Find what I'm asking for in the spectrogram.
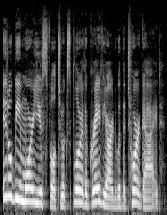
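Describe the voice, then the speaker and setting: A woman's voice: medium pitch, sing-song, normal speed, dry recording. Young female sleuth, polite, probing, articulate, earnest game dialogue, dry studio sound. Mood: curious. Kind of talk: scripted video game dialogue.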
